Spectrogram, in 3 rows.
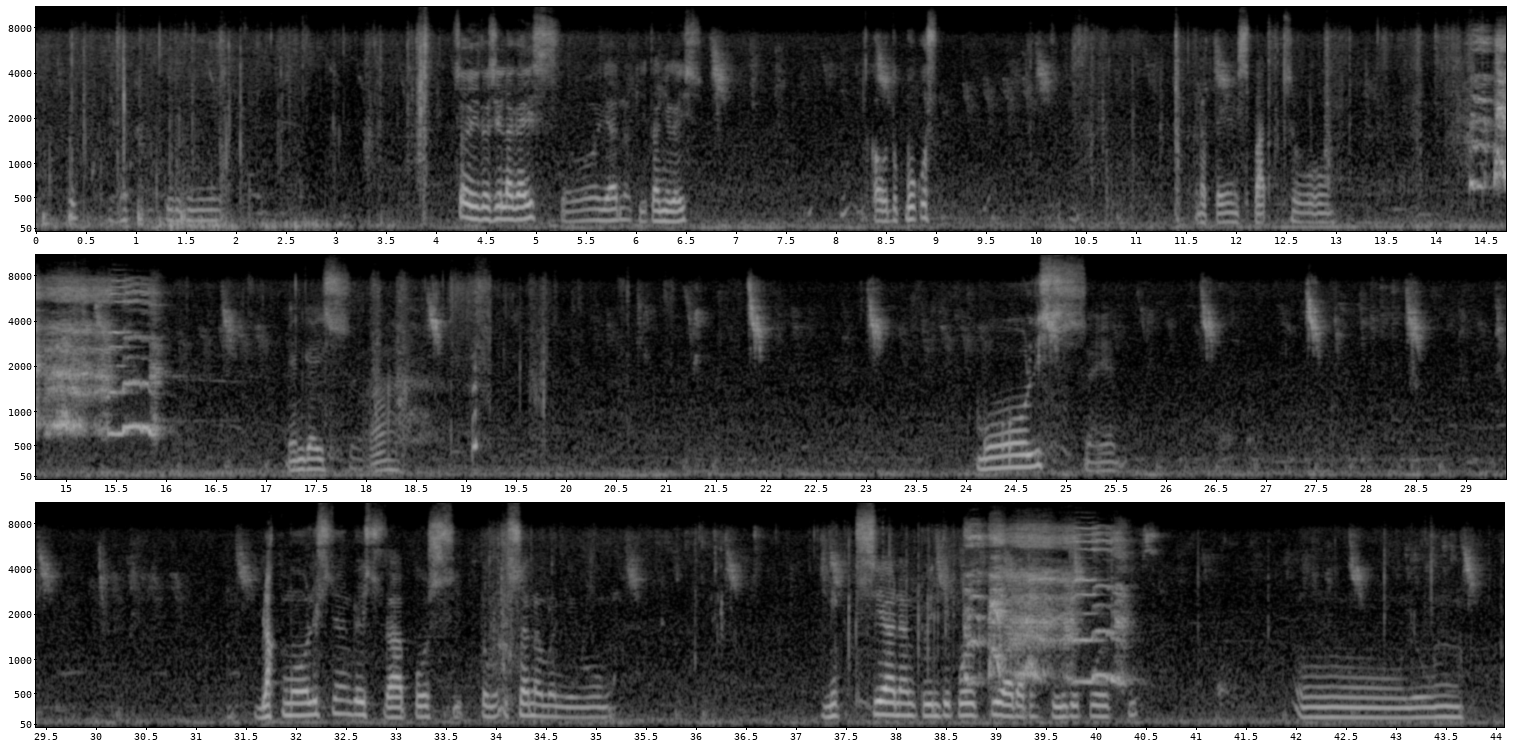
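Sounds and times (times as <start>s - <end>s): small birds chirping: 0.0s - 44.0s
man talking: 0.3s - 2.3s, 4.2s - 6.7s, 8.1s - 9.1s, 11.6s - 13.1s, 17.2s - 18.6s, 24.1s - 25.6s, 31.6s - 35.2s, 37.2s - 40.6s, 42.0s - 43.7s.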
